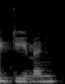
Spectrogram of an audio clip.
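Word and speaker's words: Daemon: And you can just say demon, even though it's spelled differently.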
